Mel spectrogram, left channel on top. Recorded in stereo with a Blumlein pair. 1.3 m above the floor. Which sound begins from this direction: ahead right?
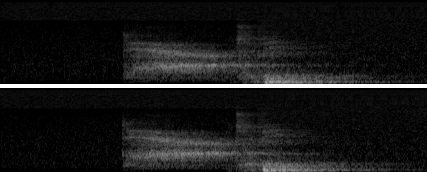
Whispering, at 1.2 s.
